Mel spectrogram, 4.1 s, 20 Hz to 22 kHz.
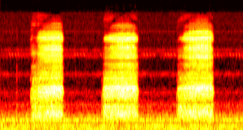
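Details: Three rasping, drawn-out barn owl hisses, each roughly half a second, spaced about 1.2 seconds apart, from a nest box in Israel during a male's pellet casting; low electrical hum underneath.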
